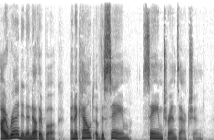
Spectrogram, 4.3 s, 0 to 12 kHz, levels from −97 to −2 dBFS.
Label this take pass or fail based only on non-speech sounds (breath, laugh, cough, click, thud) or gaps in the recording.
pass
